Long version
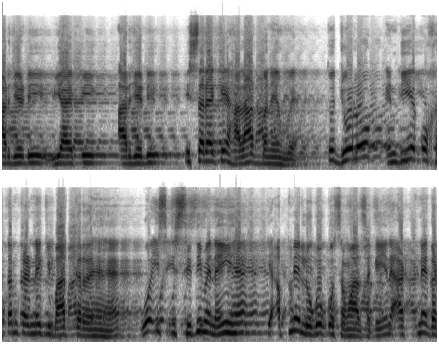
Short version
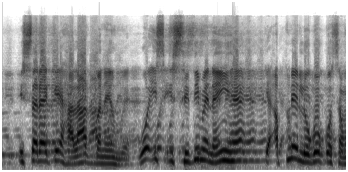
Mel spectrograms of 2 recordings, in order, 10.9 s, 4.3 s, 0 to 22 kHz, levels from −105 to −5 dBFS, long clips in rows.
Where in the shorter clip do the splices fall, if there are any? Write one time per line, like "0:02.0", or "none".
0:01.6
